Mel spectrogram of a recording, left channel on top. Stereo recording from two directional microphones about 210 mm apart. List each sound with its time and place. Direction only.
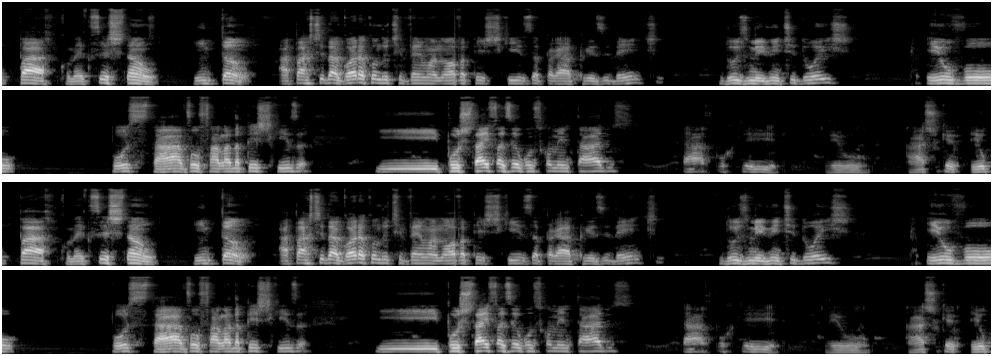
0.1 s speech: 20° right (ahead or behind)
